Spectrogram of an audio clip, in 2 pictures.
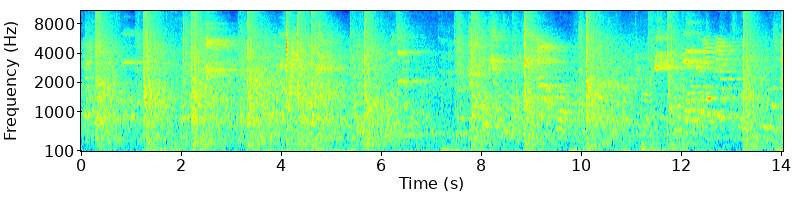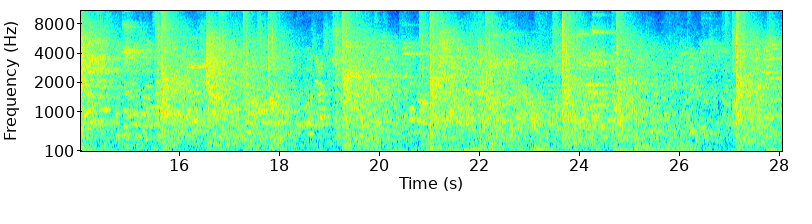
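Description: Rackets strike a squash ball with sharp cracks.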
